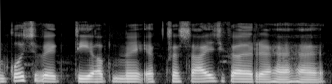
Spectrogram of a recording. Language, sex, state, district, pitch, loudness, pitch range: Hindi, male, Jharkhand, Garhwa, 130 Hz, -14 LUFS, 125-135 Hz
